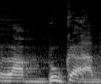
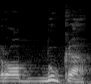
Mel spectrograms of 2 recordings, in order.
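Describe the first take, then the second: First: The r is pronounced light and thin. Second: The r is pronounced heavy and full. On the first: The speaker calls it wrong. "অনেকে ভুল করে বলে" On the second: The speaker calls it right. "বলতে হবে রব্বুকা"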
